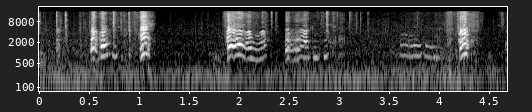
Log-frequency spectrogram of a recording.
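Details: Pet dog in a home setting, giving short high yips and wavering whimpers, several spaced harmonic cries over about four seconds, with low background hum and faint household noise.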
